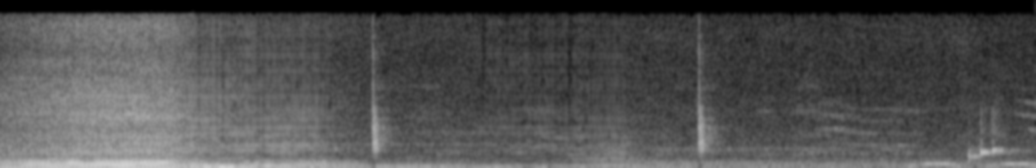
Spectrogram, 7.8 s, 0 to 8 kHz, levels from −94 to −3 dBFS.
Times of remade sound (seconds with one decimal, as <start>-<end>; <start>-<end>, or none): 1.4-2.5; 3.6-4.7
